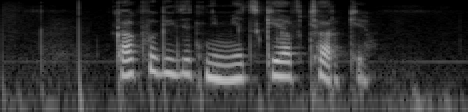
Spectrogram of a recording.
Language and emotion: Russian, neutral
